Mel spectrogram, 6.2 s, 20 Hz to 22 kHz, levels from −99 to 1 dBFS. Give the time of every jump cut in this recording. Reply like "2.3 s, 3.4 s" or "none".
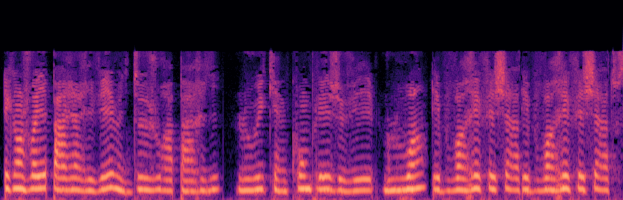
1.3 s, 3.8 s, 5.2 s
